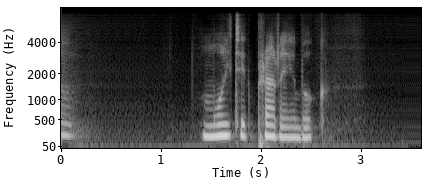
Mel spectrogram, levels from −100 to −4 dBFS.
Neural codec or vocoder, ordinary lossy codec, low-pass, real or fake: codec, 16 kHz, about 1 kbps, DyCAST, with the encoder's durations; none; 7.2 kHz; fake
